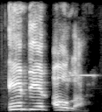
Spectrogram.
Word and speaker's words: Indianola: an indian name ola so they just put it together indianola indian ola but it's pronounced indianola yeah so yeah that's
